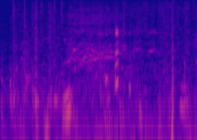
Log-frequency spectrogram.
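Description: A person laughing in short, breathy bursts, with a few light knocks and clicks.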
